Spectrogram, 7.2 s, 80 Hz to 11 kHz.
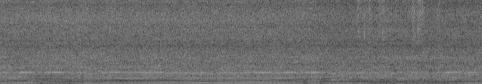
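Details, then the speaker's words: Electrolux 502 vacuum cleaner with a new flexible hose fitted: a steady motor drone with a harsh whirr and faint wobble; suspected worn motor bearings, not confirmed. "hmm I think that sounds more like the bearings on the motor sounds a bit crazy"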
